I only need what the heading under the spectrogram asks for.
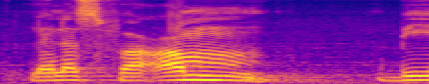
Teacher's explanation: ശേഷം ബാ വരുന്നതുകൊണ്ട് നമുക്കറിയാം നൂനിനെ മീമാക്കി ഉച്ചരിക്കണം. തൻവീനാണെങ്കിൽ അവിടെ മീമാക്കണം.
